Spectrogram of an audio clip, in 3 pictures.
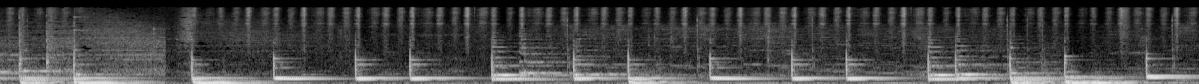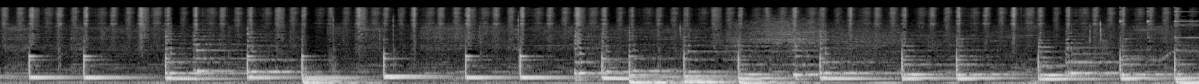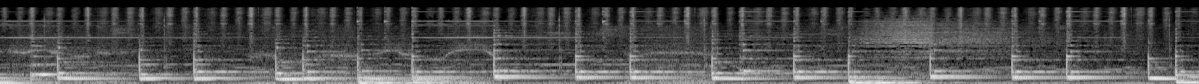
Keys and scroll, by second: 7.9 x, 21.7 v.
